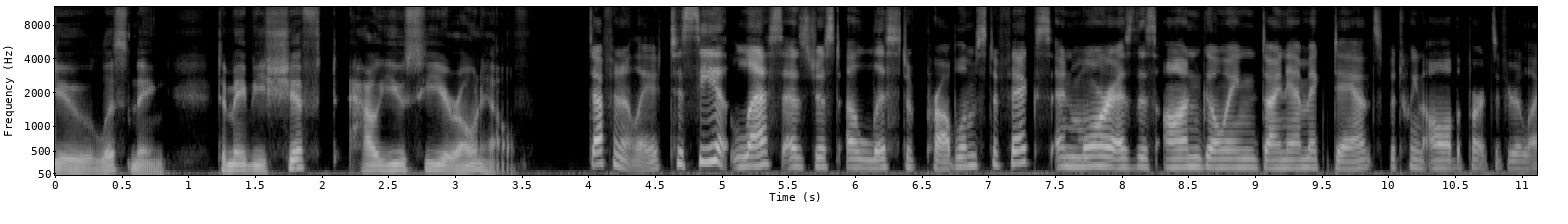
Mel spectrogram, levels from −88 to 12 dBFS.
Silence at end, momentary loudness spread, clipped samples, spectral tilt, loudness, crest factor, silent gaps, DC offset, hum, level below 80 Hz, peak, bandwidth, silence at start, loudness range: 0 s; 11 LU; under 0.1%; -5 dB/octave; -25 LUFS; 20 dB; none; under 0.1%; none; -48 dBFS; -4 dBFS; 12 kHz; 0 s; 2 LU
